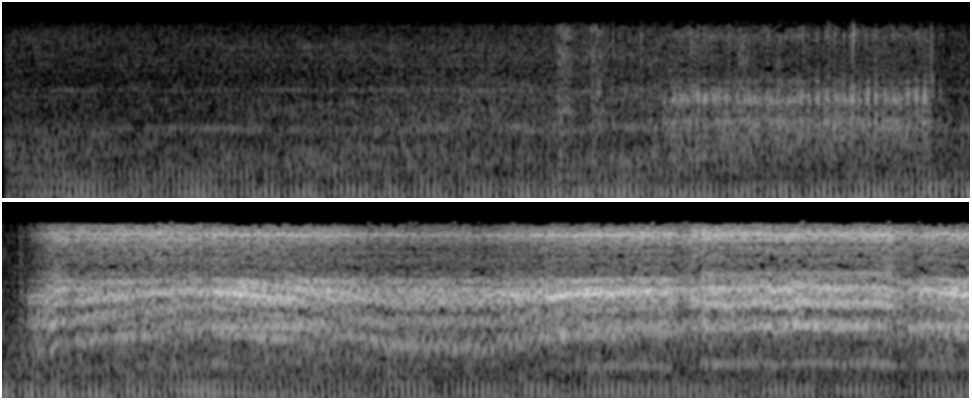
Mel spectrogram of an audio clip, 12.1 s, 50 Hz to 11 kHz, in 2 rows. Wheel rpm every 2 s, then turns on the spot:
0, 0, 20, 60, 130, 150.
4-6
